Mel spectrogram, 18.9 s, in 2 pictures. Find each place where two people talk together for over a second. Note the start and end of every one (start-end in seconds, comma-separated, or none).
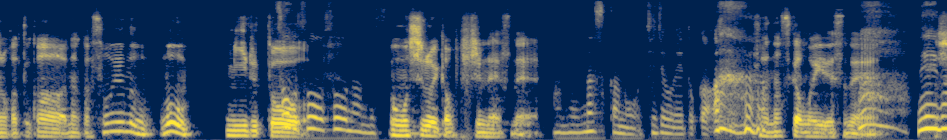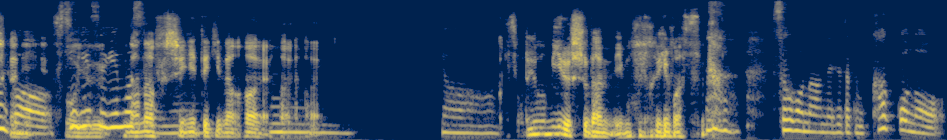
9.3-11.3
